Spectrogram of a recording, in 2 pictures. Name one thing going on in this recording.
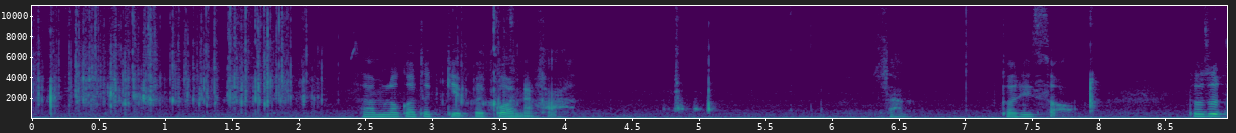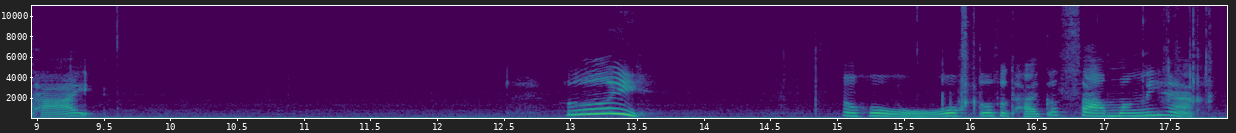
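Plastic capsules click and rattle as they are opened and handled.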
